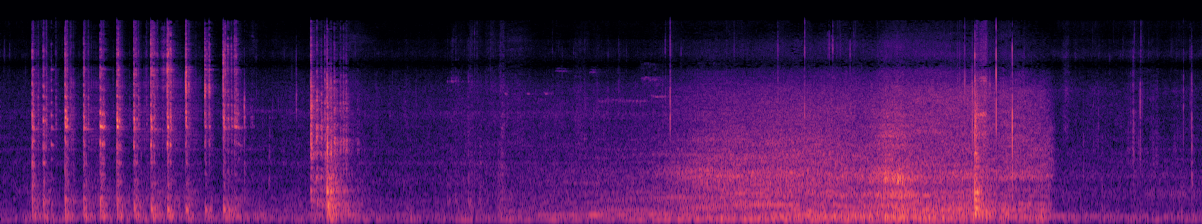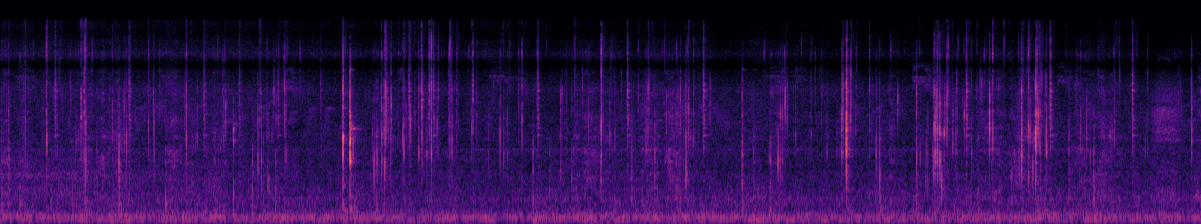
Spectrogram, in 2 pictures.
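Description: A wire whisk rattles fast against the stainless steel inner pot of an Instant Pot, then a spoon stirs the soup with scattered scrapes and clinks against the pot. In the middle, a louder rushing noise builds for about five seconds and cuts off suddenly.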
